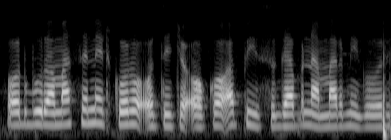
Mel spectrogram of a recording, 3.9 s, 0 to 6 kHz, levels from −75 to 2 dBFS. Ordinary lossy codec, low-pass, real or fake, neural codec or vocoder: none; 5.4 kHz; real; none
